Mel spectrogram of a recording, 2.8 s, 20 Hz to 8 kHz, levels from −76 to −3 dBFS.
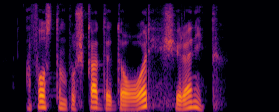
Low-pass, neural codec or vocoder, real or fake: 7.2 kHz; none; real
